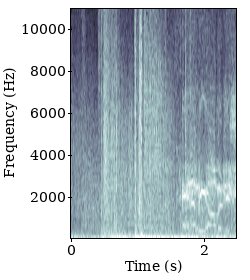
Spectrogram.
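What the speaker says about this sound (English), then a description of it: "It's going to take a little while for our shell to get there" An artillery gun fires in World of Tanks, a loud deep boom with a sharp crack, followed by rumbling battle noise.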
